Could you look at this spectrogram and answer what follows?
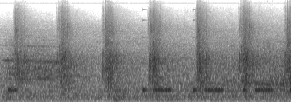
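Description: A video game concert crowd cheers in repeated surges, about six rhythmic bursts of shouting and roaring that swell and fall at a steady pace, loud and close.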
